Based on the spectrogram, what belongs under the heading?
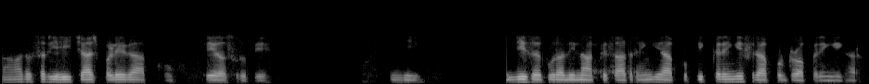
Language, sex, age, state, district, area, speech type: Urdu, male, 18-30, Delhi, Central Delhi, urban, conversation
